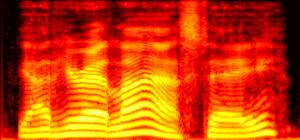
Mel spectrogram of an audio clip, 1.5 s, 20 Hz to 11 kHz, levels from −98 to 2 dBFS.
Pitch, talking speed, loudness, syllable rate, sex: 155 Hz, 200 wpm, -15 LUFS, 5.1 syllables/s, male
